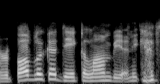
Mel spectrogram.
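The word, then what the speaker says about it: República de Colombia: kept making me repeat he was not colombia it's the republic this is the republica de colombia and he kept saying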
